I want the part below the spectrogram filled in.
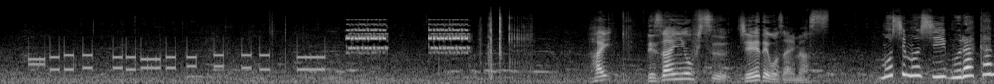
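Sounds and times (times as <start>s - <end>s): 
bright buzzy phone ring: 0.3s - 4.8s
two-tone telephone keypad beeps: 0.3s - 4.8s
speech: 5.9s - 9.9s.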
